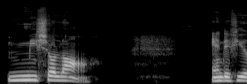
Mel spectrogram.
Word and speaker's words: Michelin: I'm going to talk to you about an incredibly adorable and interesting man, the Michelin man, pronounced Michelon.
